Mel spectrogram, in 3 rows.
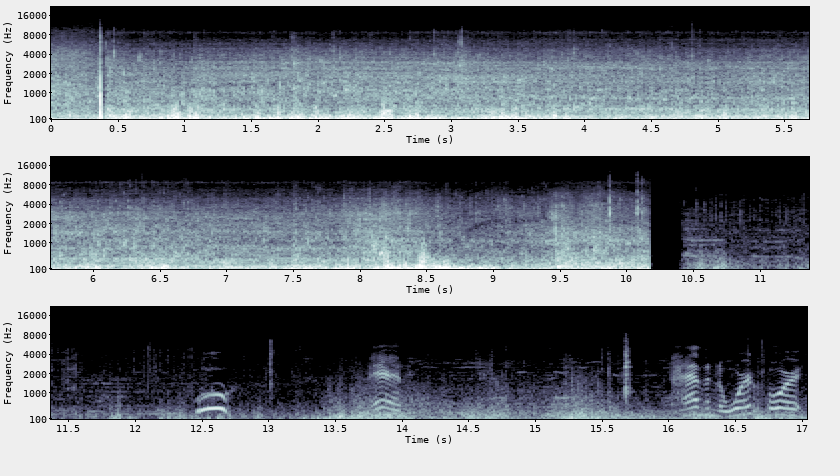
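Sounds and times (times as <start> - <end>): boat motor: 0.0 - 10.2
water noise: 0.0 - 12.7
wind buffeting microphone: 0.3 - 11.0, 11.7 - 17.0.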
